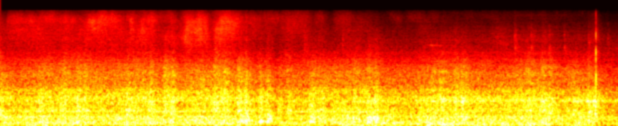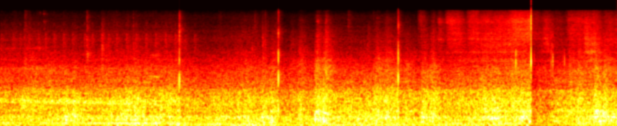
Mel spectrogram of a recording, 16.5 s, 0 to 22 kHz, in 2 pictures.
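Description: Running noise inside a car of a Sotetsu 10000 series electric commuter train at speed: a steady rumble of wheels on rail, with a few sharp single clicks as the wheels pass over rail joints.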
